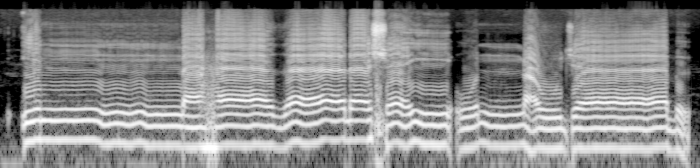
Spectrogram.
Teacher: Maka huruf yang sebelum huruf madnya adalah dia memanjangkan, yaitu huruf ja. Ja dipanjangkan. Di sini kita boleh memilih 2 harokat, boleh 4 harokat, dan boleh pula 6 harokat. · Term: mad arid disukun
